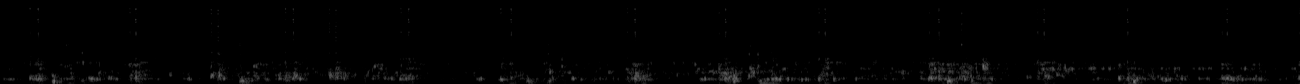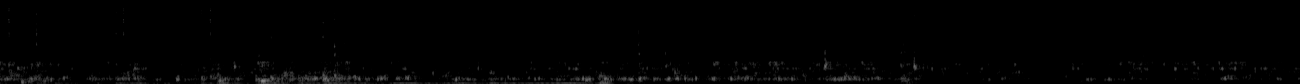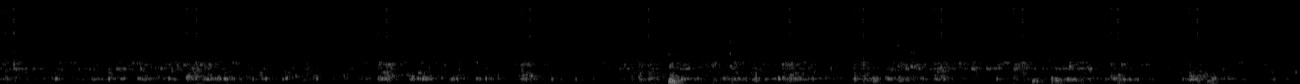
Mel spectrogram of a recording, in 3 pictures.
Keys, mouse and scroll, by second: 0.8 k, 3.6 k, 5.5 k, 11.6 k, 15.7-18.8 shift+middle drag, 35.0 k.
